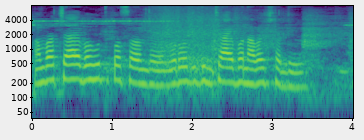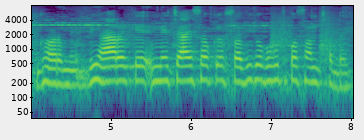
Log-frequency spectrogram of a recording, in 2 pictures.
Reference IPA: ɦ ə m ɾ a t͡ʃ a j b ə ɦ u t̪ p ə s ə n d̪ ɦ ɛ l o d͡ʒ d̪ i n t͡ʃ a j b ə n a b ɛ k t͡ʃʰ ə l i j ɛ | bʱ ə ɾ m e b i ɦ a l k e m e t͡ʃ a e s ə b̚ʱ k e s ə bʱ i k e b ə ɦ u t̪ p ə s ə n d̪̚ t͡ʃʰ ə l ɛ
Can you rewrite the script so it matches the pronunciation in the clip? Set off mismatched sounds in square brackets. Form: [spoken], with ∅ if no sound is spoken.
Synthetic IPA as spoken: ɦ ə m ɾ a t͡ʃ a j b ə ɦ u t̪ p ə s ə n d̪ ɦ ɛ [ɾ] o d͡ʒ d̪ i n t͡ʃ a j b ə n a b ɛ k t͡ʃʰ ə l i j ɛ | [ɡʱ] ə ɾ m e b i ɦ a [ɾ] k e m e t͡ʃ a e s ə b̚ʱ k e s ə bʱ i k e b ə ɦ u t̪ p ə s ə n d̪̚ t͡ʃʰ ə l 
